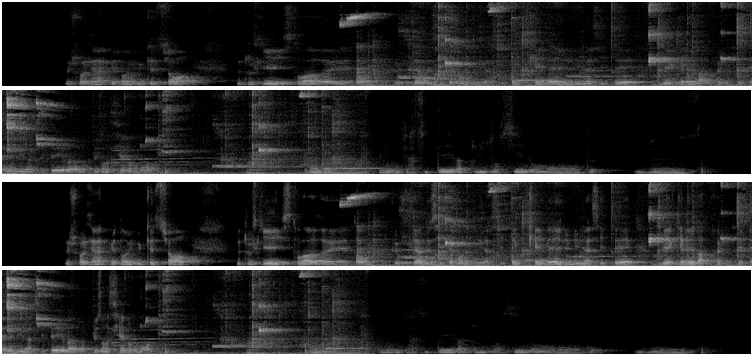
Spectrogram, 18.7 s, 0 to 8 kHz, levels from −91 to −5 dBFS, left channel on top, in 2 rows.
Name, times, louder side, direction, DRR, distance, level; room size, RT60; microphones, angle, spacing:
voice 1, 0.8-11.3, right 3 dB, 80° right, 6 dB, 0.5 m, -45 dB
sound 1, 4.1-13.9, equal, 5° left, 0.6 m, -43 dB
voice 2, 13.2-16.8 17.3-18.1, left 4 dB, 45° left, 6 dB, 0.3 m, -52 dB
7.4 x 2.9 x 2.3 m, 1.0 s
head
